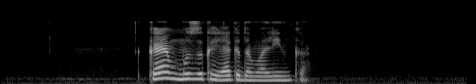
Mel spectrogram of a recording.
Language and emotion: Russian, positive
